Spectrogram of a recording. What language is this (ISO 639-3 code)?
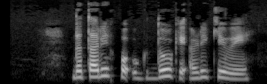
pus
